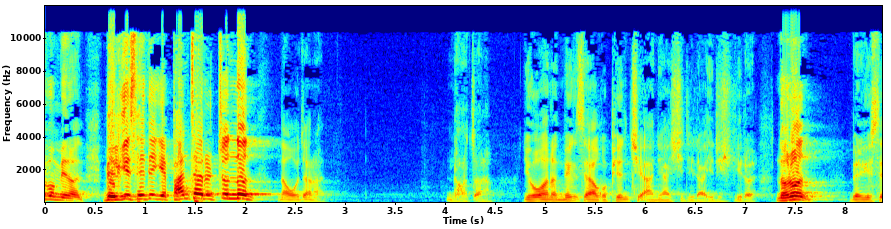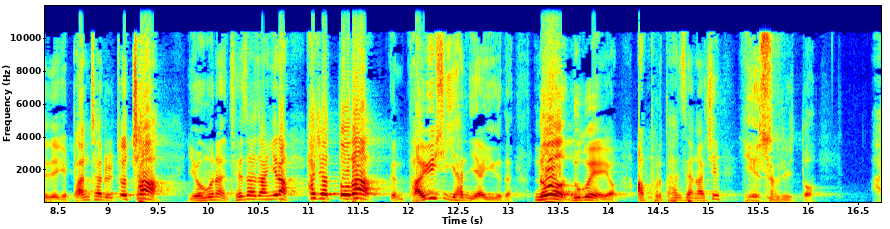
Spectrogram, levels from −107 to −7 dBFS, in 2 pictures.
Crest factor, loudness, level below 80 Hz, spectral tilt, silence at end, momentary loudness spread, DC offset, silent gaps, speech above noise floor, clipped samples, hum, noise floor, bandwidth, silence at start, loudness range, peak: 14 dB; -12 LUFS; -42 dBFS; -3 dB/octave; 0 s; 22 LU; under 0.1%; none; 53 dB; 1%; none; -66 dBFS; 12 kHz; 0 s; 16 LU; 0 dBFS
